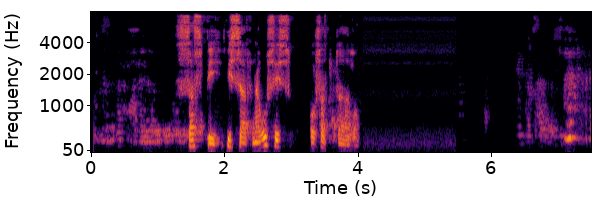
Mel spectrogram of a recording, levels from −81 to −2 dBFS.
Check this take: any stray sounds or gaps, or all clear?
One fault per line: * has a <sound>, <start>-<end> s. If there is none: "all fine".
all fine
